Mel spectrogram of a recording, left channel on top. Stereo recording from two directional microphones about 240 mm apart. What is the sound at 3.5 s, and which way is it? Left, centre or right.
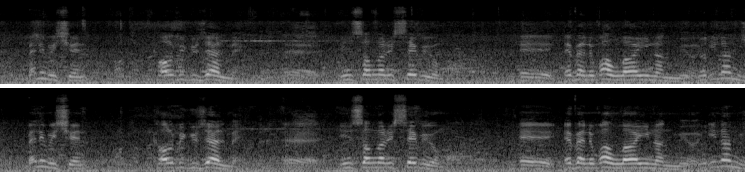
Speech, centre.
